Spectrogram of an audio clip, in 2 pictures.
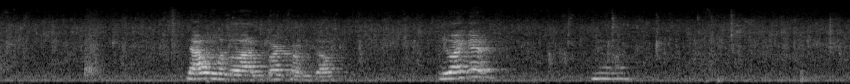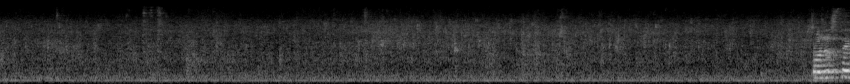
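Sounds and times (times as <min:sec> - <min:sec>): chicken frying in oil: 0:00.0 - 0:17.0.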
